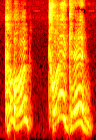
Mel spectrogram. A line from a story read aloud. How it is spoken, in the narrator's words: shouted the taller of the two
